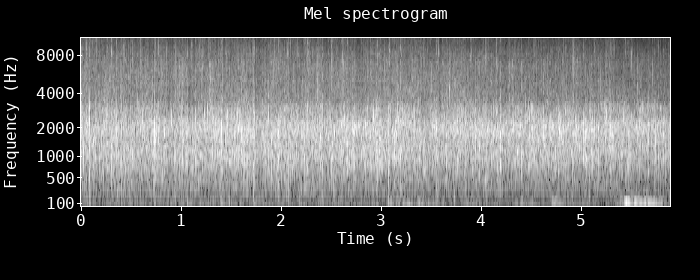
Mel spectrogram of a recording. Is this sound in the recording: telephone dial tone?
no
